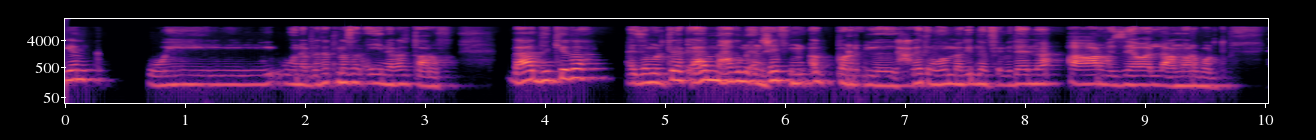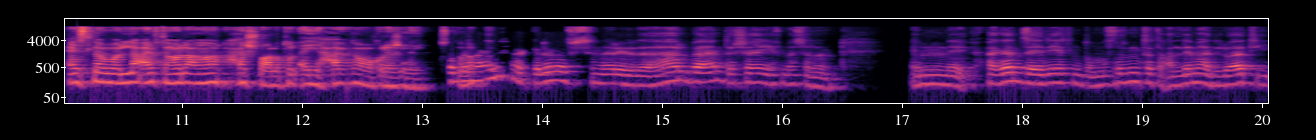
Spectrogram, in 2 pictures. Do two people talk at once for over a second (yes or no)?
no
